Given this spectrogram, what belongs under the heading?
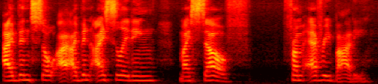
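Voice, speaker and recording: A man in his thirties talking to a camera in a halting, self-critical confessional vlog, often repeating himself. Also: a little high, fairly bright tone. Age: 30s. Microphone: camera mic, talking to a camera.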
